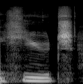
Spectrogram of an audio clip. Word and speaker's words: huge: a huge statue exactly huge the thing to watch out for here is that we must pronounce that H so huge not huge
